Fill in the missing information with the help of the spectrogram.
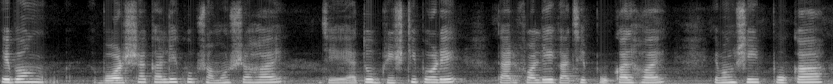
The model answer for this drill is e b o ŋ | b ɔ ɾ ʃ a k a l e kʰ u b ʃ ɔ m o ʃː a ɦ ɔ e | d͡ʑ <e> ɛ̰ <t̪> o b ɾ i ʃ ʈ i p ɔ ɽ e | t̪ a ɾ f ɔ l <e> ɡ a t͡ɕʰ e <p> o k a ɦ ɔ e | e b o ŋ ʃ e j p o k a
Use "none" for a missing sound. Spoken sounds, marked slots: e, t̪, e, p

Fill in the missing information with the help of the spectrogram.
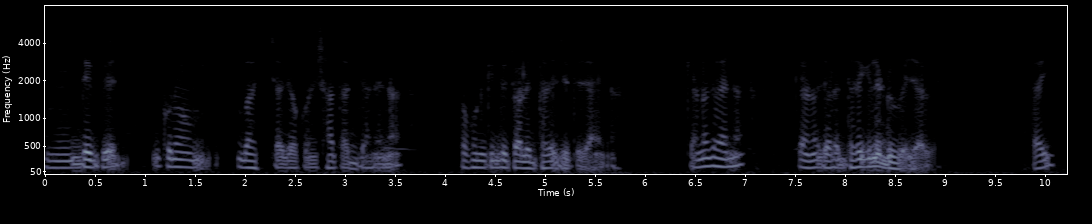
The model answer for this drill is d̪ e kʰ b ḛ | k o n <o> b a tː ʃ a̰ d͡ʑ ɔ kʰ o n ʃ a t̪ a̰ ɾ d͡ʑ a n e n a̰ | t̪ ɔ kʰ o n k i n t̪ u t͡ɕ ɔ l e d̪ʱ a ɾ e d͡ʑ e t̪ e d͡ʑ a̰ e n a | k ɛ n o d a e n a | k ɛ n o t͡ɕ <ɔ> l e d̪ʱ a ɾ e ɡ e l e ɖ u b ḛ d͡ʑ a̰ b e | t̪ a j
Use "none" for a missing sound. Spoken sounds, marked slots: o, ɔ

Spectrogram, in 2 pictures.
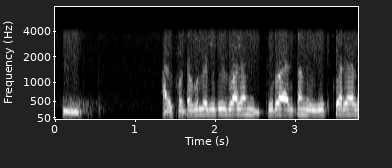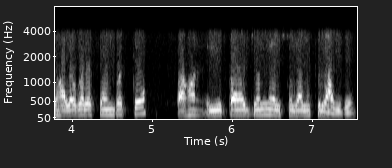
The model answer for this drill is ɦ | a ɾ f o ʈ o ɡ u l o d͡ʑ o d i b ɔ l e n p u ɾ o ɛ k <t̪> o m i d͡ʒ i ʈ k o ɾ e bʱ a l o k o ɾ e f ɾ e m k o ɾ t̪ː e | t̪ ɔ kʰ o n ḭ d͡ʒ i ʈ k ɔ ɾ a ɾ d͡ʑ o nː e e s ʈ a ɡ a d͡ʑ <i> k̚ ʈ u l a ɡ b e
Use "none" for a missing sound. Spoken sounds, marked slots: d̪, e

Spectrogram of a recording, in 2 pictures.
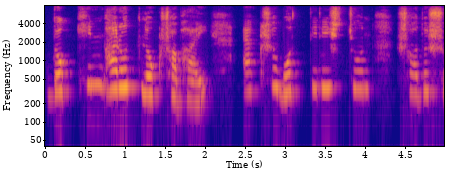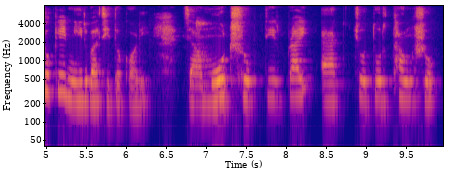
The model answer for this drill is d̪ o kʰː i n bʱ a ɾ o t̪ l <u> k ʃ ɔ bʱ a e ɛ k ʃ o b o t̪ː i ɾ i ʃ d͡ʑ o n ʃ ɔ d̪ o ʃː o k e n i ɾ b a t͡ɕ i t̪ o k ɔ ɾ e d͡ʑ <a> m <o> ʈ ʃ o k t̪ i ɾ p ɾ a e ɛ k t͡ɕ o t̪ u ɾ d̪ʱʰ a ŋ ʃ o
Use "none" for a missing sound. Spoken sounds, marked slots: o, a, o

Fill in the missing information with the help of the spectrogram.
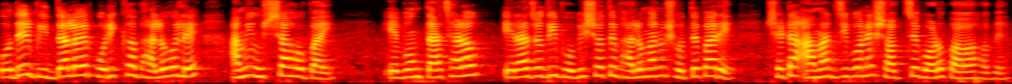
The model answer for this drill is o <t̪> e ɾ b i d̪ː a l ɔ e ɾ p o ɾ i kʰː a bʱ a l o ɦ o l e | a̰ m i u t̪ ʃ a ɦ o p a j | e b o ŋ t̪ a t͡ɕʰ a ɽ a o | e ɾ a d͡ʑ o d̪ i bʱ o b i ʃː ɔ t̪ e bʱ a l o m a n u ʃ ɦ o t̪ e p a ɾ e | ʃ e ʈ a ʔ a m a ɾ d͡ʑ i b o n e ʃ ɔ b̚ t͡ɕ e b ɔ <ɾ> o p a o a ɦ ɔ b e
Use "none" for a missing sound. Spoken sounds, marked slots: d̪, ɽ

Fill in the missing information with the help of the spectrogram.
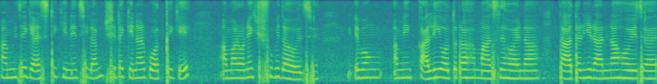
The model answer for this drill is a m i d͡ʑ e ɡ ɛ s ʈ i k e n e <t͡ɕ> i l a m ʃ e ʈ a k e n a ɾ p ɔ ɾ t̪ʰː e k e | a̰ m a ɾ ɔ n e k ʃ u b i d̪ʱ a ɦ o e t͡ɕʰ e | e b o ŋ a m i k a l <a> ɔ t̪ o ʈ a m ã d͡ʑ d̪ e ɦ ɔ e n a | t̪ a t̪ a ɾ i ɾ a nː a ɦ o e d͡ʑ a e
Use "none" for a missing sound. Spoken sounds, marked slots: t͡ɕʰ, i

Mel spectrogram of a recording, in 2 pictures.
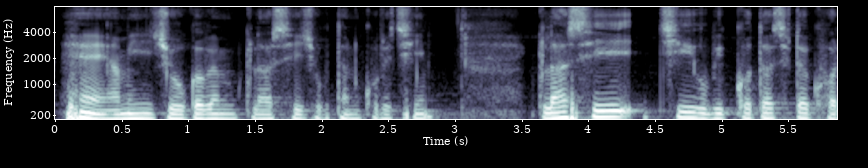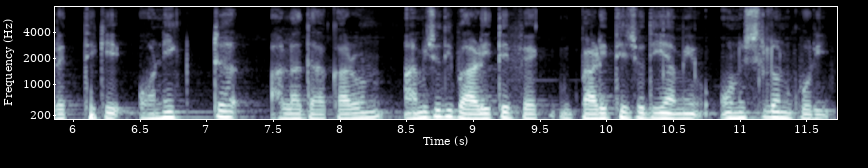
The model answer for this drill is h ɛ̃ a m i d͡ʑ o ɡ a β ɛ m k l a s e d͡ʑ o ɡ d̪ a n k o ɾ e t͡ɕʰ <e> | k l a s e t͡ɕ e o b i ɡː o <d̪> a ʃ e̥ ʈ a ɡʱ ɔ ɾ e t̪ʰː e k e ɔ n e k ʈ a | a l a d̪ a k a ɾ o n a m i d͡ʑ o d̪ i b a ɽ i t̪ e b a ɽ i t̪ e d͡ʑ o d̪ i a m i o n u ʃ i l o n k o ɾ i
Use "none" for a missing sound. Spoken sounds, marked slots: i, t̪

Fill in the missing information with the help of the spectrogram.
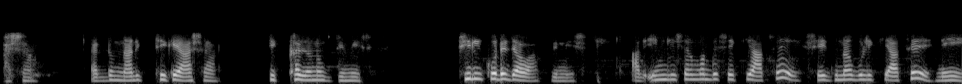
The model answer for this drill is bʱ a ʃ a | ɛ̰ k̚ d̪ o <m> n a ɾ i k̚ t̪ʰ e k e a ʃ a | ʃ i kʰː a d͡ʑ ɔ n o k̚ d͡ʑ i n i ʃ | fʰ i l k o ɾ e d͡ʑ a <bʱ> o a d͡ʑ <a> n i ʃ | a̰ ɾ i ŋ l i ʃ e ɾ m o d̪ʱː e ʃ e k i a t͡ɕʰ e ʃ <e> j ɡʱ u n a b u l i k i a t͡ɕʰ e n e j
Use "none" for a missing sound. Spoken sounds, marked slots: m, none, i, e

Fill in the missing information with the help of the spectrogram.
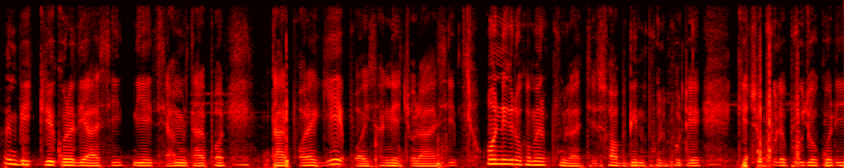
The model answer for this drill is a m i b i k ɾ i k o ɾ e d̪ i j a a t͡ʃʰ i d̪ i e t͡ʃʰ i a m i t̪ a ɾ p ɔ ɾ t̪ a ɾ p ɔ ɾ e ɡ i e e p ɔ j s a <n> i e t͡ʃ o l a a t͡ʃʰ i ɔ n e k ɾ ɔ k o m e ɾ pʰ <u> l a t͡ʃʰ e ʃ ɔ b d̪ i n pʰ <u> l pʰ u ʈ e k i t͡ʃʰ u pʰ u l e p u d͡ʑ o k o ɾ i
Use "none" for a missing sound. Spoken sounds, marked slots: n, u, u

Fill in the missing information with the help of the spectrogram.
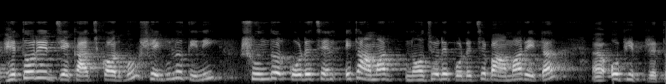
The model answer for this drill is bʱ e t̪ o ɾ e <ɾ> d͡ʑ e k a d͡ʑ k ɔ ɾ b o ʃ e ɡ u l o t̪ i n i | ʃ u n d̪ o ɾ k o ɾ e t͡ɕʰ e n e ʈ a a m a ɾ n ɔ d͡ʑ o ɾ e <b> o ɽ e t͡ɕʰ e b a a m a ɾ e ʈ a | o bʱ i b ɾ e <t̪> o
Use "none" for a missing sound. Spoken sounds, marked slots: ɾ, p, t̪

